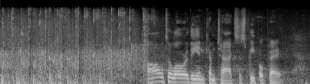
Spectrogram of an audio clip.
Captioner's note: cheering/applause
